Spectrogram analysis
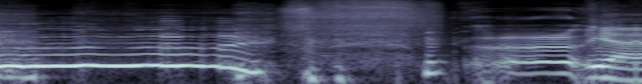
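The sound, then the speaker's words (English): A voice imitates a gang member snorting copious amounts of cocaine. A held, groaning vocal tone gives way to a loud, rushing, hissy inhale, and strained vocal noises follow. “There's a brilliant scene where the lead gang member inhales copious amounts of cocaine and just go...”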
